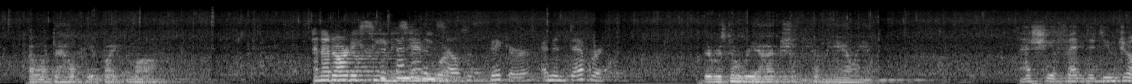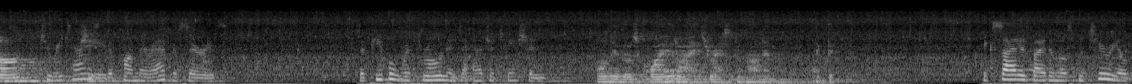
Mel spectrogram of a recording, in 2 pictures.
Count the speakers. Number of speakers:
3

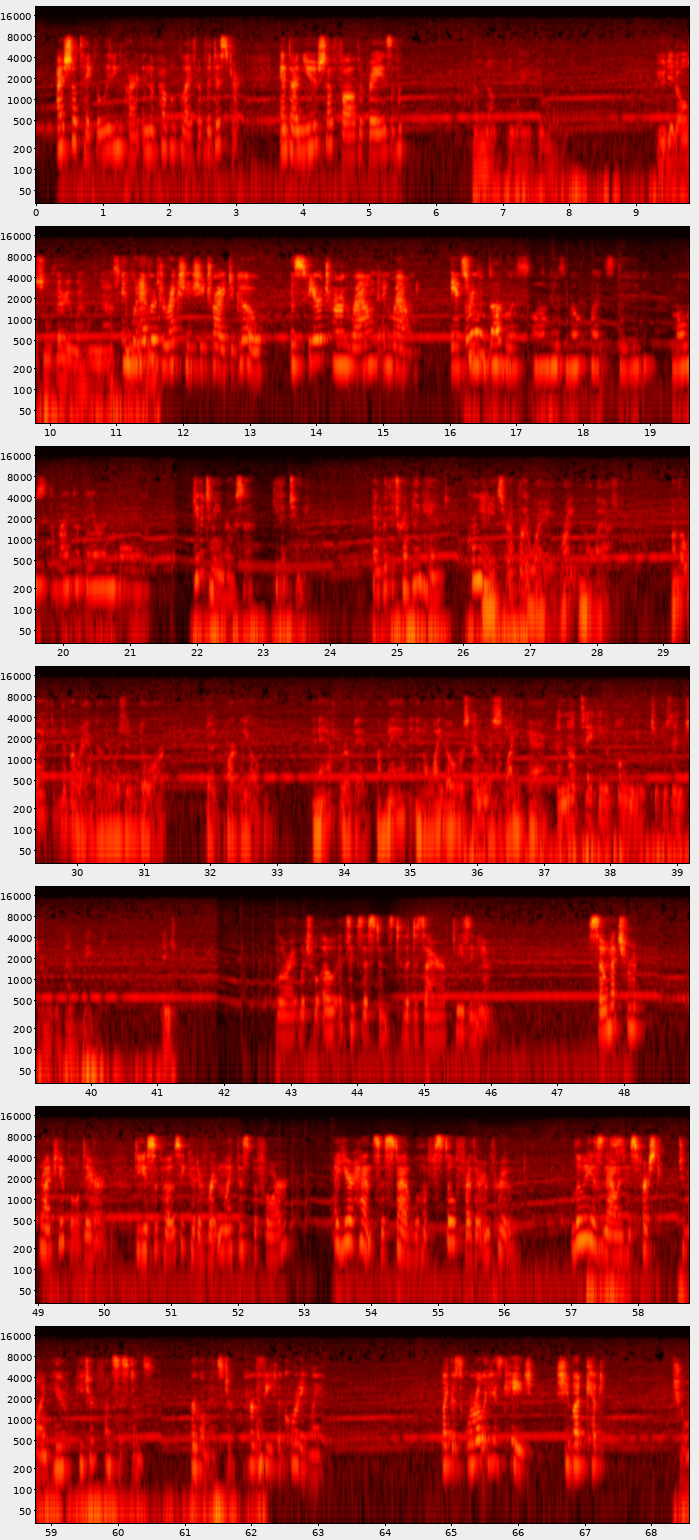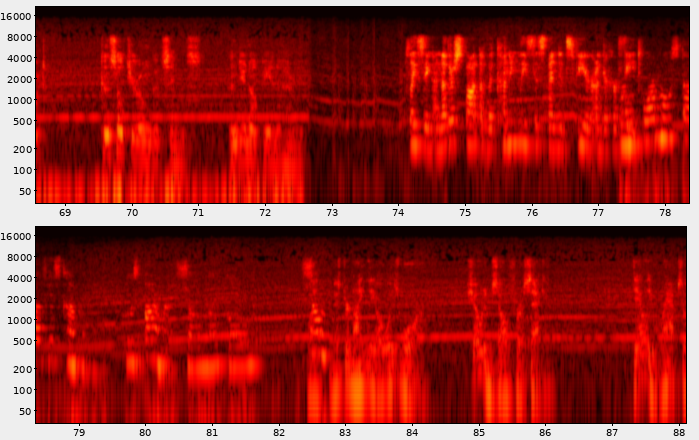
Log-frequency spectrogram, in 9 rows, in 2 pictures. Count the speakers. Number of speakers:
6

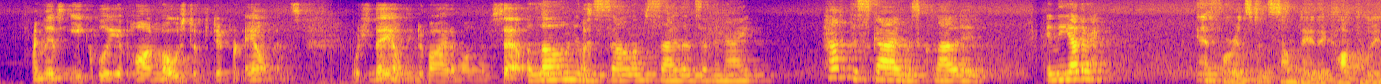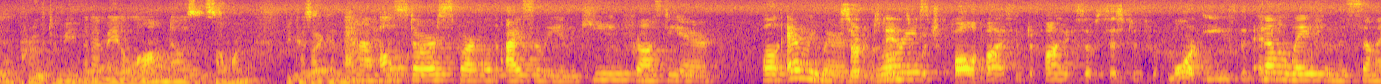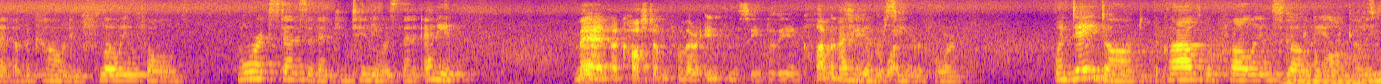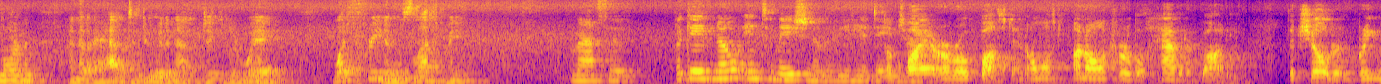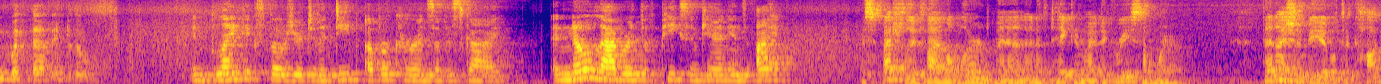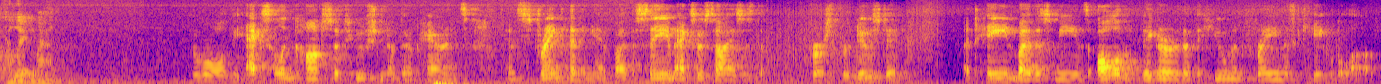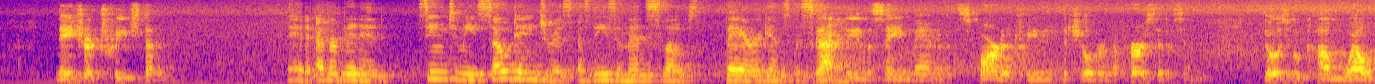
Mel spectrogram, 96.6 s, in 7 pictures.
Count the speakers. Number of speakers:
3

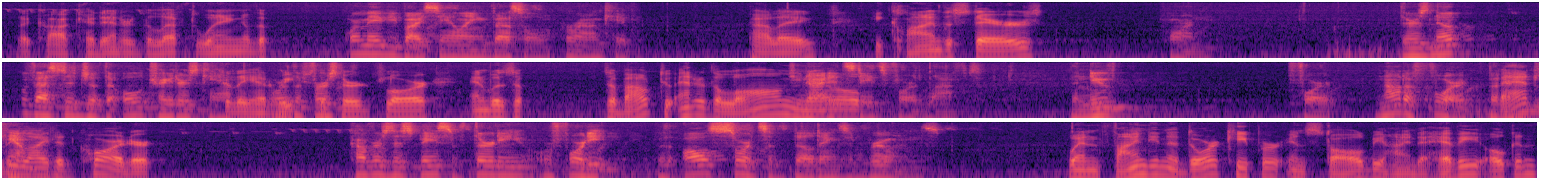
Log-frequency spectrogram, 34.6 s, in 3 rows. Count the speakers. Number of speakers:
2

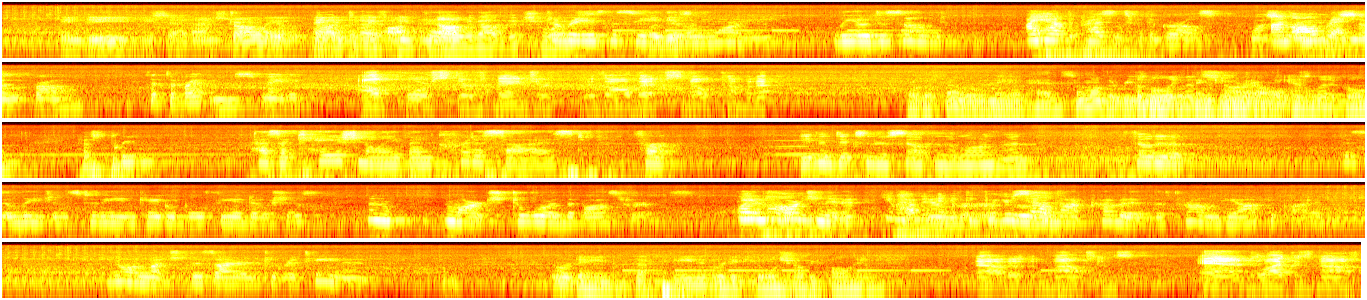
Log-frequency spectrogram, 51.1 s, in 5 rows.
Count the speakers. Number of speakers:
10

